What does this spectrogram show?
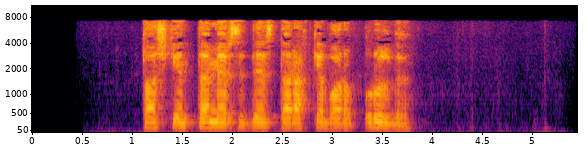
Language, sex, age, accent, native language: Uzbek, male, 18-24, Samarqand, Uzbek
